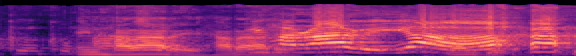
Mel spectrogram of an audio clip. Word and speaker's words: Harare: In Harare, yeah. You have to say it like the Zimbabwean, Harare.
